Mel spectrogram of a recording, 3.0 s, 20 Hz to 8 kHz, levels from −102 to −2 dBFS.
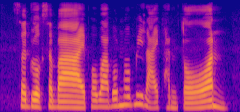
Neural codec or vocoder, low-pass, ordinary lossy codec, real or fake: none; 7.2 kHz; none; real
